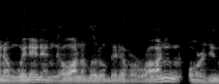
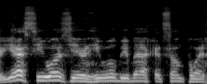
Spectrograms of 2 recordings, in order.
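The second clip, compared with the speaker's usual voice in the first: ordinary delivery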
